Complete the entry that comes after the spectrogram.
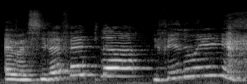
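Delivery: high, slow sing-out; playful outburst. Pretend. Vlogger clowning for viewers at night, high playful voice.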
